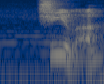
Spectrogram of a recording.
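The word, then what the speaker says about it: Sheala: that they have stones instead of hearts Oh Sheila apparently that's how you pronounce it based on I think what Amanda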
